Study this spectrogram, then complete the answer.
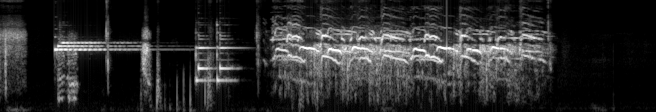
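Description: A cheerful chiming jingle plays.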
